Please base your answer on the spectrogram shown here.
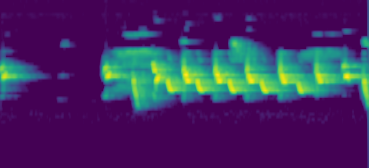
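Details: A Siberian long-tailed rosefinch feeding on tall goldenrod gives one brief opening note, then a quick run of high, downslurred whistled notes, about three per second; nothing else heard.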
